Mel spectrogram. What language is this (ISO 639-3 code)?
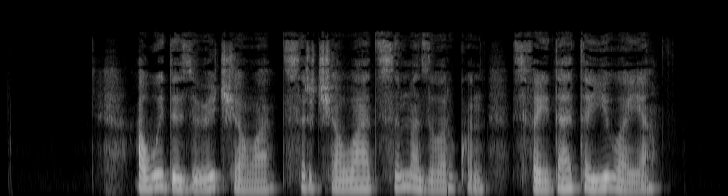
abq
